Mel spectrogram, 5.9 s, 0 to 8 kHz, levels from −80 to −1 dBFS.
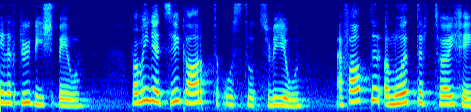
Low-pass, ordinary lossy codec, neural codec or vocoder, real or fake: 7.2 kHz; Opus, 24 kbps; codec, 16 kHz, 0.5 kbps, FunCodec, trained on LibriTTS, 25 frames a second; fake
